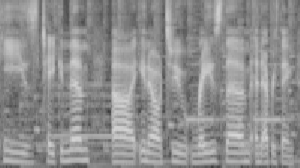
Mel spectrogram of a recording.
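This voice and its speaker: A woman's voice: sits low, fairly even intonation, over music. A woman livestreamer giving casual, slangy reaction commentary in an informal, exclaiming way. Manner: drawn-out amused exclamations, informal slangy talk. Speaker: streamer reacting to a video.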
